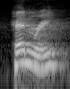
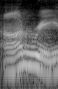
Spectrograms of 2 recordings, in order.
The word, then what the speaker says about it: Henri: now let's talk about tropical storm on re henry but it's actually pronounced on re the world meteorological organization actually makes the names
